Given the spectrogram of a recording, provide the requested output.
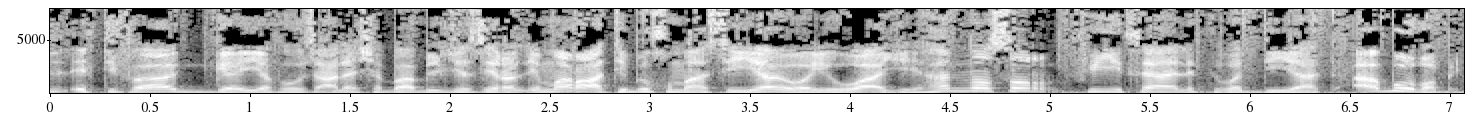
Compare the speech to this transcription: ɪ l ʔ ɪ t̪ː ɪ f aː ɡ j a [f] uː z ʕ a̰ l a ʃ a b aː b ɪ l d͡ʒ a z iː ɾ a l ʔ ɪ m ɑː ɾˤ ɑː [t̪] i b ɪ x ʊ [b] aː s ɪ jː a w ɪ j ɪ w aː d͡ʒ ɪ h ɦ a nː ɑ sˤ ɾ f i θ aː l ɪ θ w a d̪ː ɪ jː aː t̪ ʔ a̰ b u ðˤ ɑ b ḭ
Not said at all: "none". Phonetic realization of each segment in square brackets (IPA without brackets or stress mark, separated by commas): f, t̪, m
